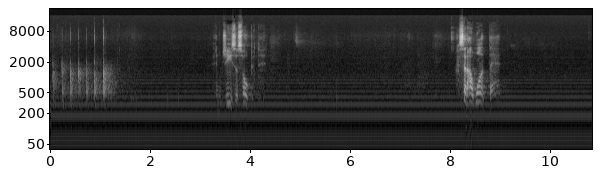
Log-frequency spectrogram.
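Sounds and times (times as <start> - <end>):
knocking on a door: 0.0 - 1.3
steady low hum: 0.0 - 10.8
speech: 3.4 - 4.3, 8.2 - 9.1.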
